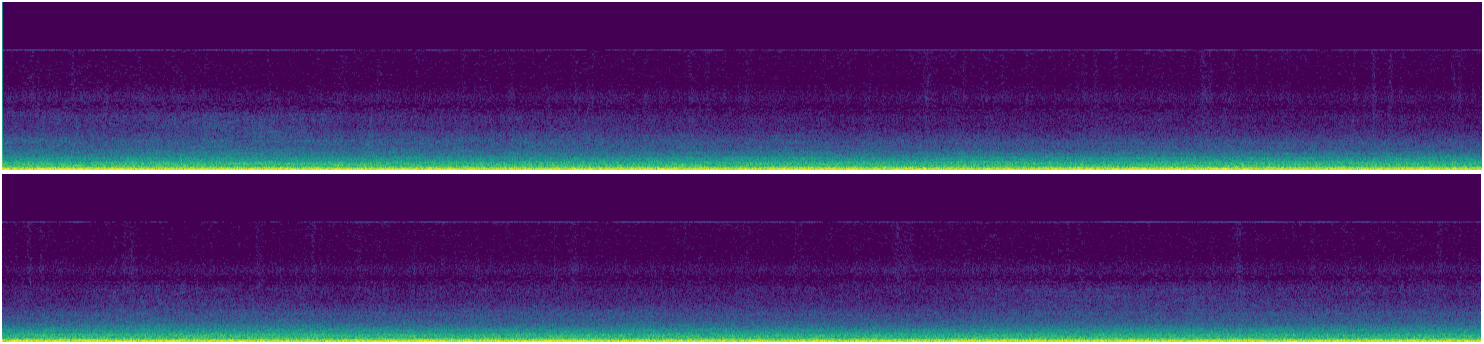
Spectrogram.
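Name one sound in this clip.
A car hums steadily at highway speed, with road noise rumbling inside the cabin.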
